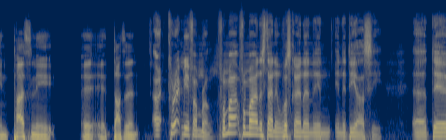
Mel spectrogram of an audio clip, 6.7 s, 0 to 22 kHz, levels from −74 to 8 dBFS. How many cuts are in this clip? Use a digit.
1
